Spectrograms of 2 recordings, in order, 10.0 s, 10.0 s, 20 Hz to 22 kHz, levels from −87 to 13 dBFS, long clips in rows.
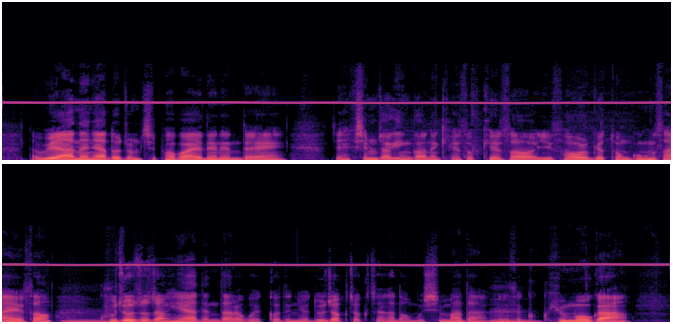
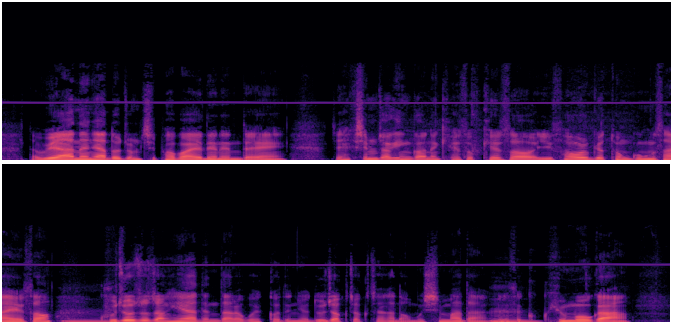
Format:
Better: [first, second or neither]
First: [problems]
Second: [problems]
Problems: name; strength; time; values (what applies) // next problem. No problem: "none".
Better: second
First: high-pitched whine; loud; throughout; 8 kHz, 9 dB below the speech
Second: high-pitched whine; faint; throughout; 8 kHz, 30 dB below the speech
